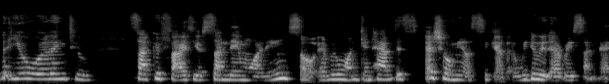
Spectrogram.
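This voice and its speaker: This woman talks at a fairly quick pace with a high pitch and ordinary pitch variation. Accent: Thai. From Thailand. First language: Thai. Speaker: animation story artist. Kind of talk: casual chat. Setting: video call.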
